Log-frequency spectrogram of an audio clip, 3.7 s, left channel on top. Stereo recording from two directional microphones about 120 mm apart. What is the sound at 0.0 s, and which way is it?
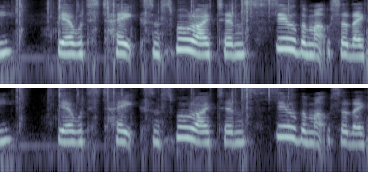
Speech, 25° left (ahead or behind).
